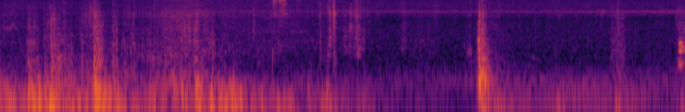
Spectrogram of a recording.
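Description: Someone getting out of an SUV: low rumble and small clicks and knocks from the cab, then the door shut with one sharp thud a little under five seconds in, followed by faint light steps.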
